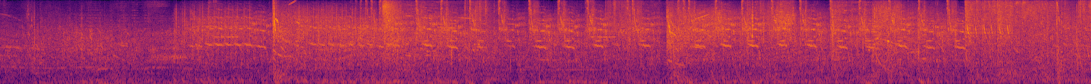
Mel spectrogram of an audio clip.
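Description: Laser cannon fire in the space combat game Star Wars: Squadrons, a dense, steady barrage of rapid zapping shots with booming impacts throughout, loud and continuous under battle noise.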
